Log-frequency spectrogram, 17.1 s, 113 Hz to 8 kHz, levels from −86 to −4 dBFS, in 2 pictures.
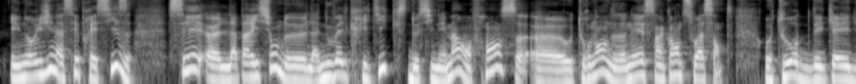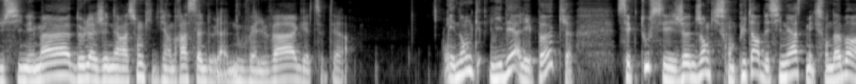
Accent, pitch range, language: French, 135-180 Hz, French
